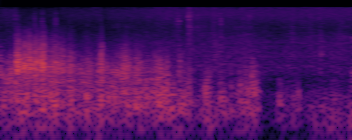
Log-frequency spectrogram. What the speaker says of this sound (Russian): Блин, ветер какой.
